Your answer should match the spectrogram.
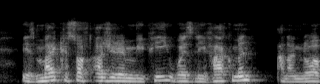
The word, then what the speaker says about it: Haakman: to connectivity issues is microsoft azure mvp wesley hackman and i know i pronounced that properly because i did some research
